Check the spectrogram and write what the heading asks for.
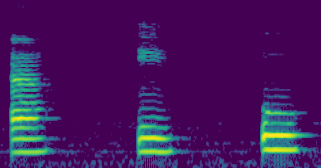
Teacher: अक़सुल हल्क से, अक़सुल हल्क इसका मखरज है, वहाँ से अदा होगा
